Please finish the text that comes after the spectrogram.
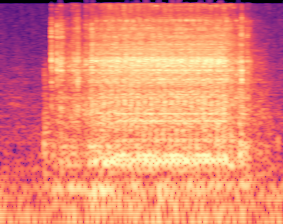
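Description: A sewing machine runs in one steady, close burst of about two seconds while stitching a Myrna dress, its rapid even whir starting and stopping abruptly with no voices.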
